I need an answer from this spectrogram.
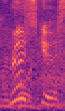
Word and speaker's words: Roosgoose: Oh, boy, also my name is pronounced Roosgoose, like a rhyme.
